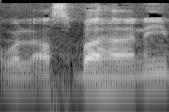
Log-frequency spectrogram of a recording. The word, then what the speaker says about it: الأصبهاني: قال الراغب الأصفهاني، يقال الأصفهاني بالفاء والأصبهاني بالباء، وجهان صحيحان.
